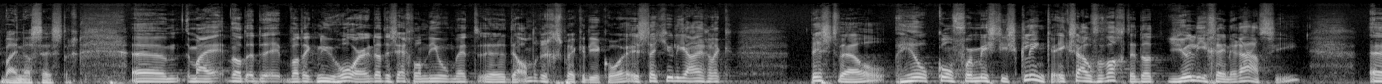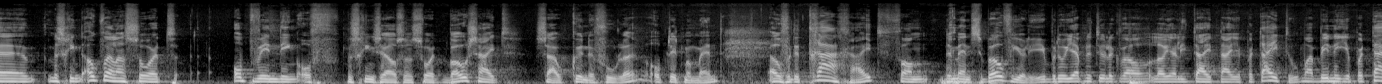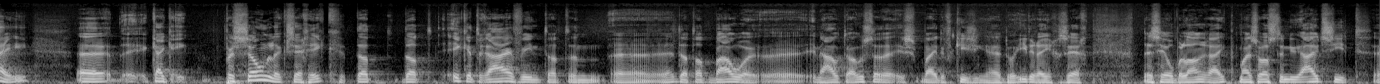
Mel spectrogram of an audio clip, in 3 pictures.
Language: Dutch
